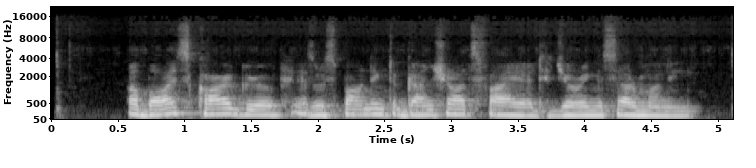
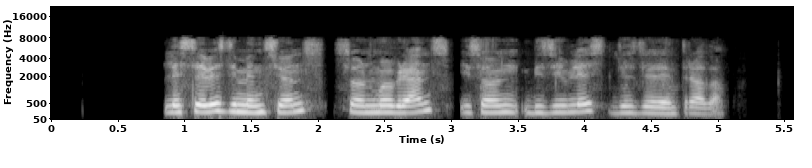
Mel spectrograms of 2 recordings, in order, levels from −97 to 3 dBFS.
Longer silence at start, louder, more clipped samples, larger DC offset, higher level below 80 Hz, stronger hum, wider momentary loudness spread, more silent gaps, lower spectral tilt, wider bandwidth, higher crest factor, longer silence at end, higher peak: second, 0.05 s vs 0.85 s; second, -21 LUFS vs -17 LUFS; neither; neither; first, -54 dBFS vs -60 dBFS; neither; second, 4 LU vs 12 LU; second, none vs 2.07-2.12 s; first, -8.5 dB/octave vs -4.5 dB/octave; first, 11 kHz vs 8.2 kHz; about the same, 16 dB vs 16 dB; second, 0.3 s vs 0.55 s; second, -6 dBFS vs -2 dBFS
